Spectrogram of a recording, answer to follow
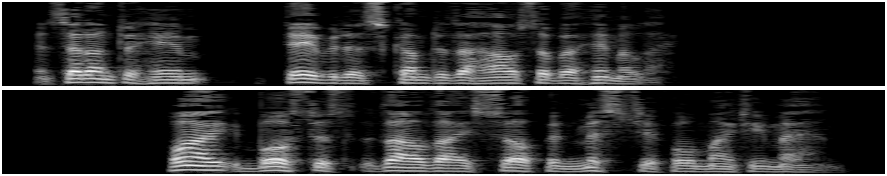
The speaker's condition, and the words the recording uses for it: None; typical speech.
